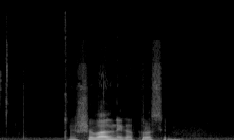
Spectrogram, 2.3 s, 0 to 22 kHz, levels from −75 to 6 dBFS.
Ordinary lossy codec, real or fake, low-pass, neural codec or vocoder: Opus, 16 kbps; fake; 19.8 kHz; vocoder, 44.1 kHz, 128 mel bands, Pupu-Vocoder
